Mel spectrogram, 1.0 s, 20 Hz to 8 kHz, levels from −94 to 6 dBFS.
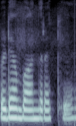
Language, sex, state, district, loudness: Rajasthani, female, Rajasthan, Nagaur, -14 LUFS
